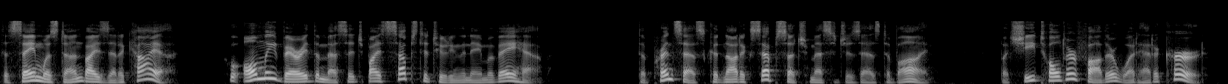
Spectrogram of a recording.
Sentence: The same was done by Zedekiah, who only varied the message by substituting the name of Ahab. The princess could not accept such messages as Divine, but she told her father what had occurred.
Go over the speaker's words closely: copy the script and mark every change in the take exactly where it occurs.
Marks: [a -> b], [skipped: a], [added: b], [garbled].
The same was done by Zedekiah, who only varied the message by substituting the name of Ahab. The princess could not accept such messages as Divine, but she told her father what had occurred.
